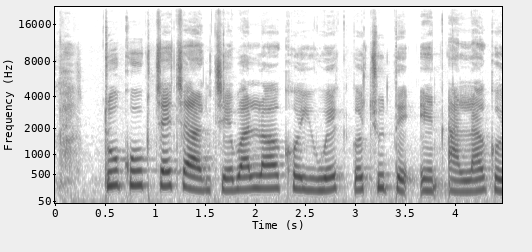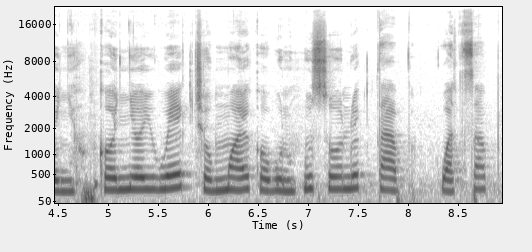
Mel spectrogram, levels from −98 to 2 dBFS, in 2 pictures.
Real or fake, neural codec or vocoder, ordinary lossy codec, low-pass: real; none; none; none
